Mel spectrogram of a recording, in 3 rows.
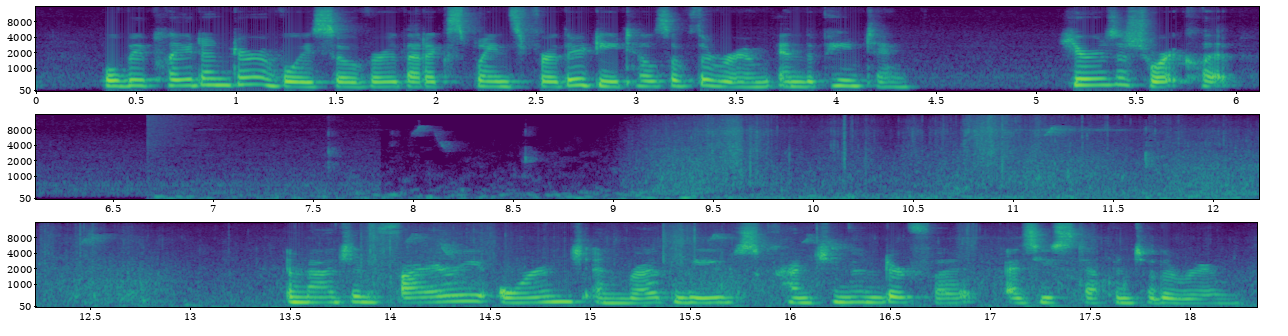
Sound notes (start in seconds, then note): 6.6 birds chirping in the distance; 9.1 leaves crunching from below; 11.5 distant sound of gentle waves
